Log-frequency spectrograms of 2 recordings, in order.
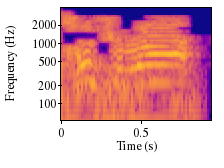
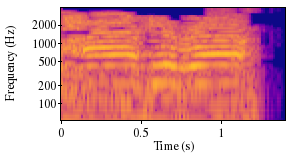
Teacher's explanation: فتح الحاء بعدها ألف وكسر الفاء · Shown in: second take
